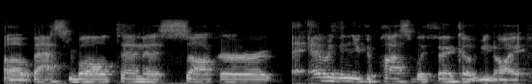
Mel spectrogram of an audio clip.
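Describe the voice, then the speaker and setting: A young man from Greece, a guest on a podcast, talking in a relaxed way with lots of fillers over a video call. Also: mid-range voice, normal speed, echoey room. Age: young adult. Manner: relaxed, many fillers and restarts. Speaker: guest athlete. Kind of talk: casual interview chat. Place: small room at home.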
